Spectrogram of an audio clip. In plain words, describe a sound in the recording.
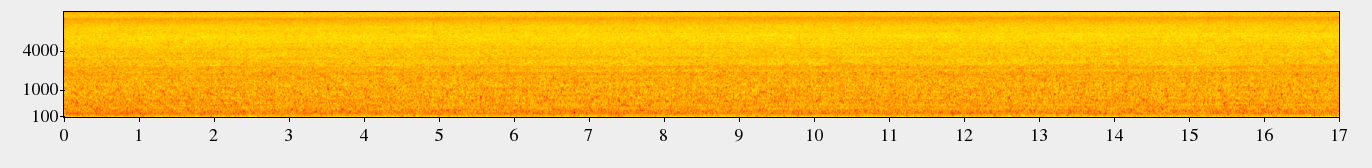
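The turbofan engines of a jet airliner roar steadily in cruise.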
